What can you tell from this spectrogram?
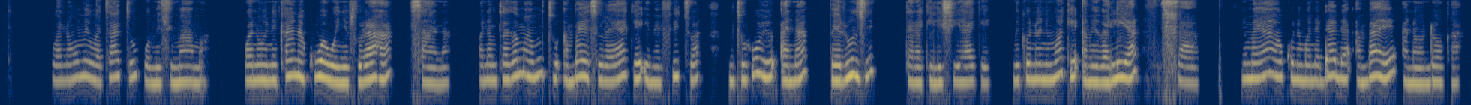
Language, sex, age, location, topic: Swahili, female, 18-24, Kisumu, government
